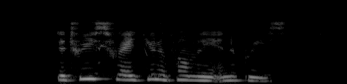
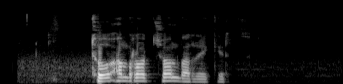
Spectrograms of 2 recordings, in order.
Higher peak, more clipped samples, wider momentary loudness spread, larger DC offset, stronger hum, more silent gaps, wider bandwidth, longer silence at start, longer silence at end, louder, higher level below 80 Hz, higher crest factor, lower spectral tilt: second, -26 dBFS vs 0 dBFS; neither; about the same, 16 LU vs 16 LU; neither; neither; neither; second, 8.4 kHz vs 11 kHz; second, 0.55 s vs 0.9 s; second, 0.65 s vs 1.2 s; second, -40 LUFS vs -16 LUFS; second, -84 dBFS vs -60 dBFS; about the same, 16 dB vs 20 dB; second, -4.5 dB/octave vs -7 dB/octave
